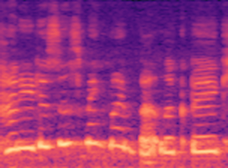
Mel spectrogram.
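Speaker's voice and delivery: high, sing-song fishing for a compliment; playful wife baiting her husband; mock coy question. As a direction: ask it sweetly, setting the trap. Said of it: "I'm like".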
